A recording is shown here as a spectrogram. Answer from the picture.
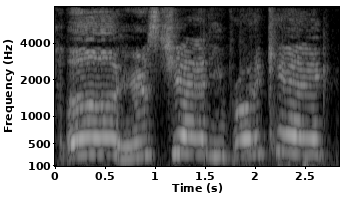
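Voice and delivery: high, excited American party voice; American teenager. Acted. Greeting Chad with the keg, high American teen whoop. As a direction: cheer loudly, dragging out the American vowels. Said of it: "I should sound like an American teenager".

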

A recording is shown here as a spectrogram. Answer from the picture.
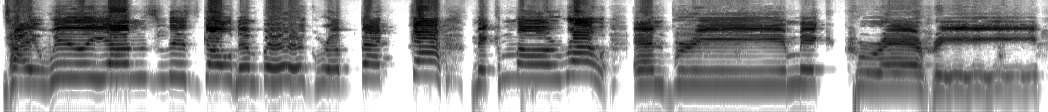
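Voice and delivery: slow, high, grand announcer read. Acted. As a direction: call out each name like a show host. Announcing patron names.

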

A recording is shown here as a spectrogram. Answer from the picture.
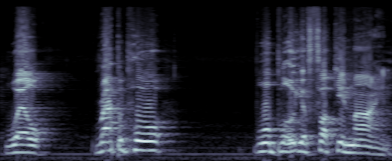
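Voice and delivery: imitating the host bragging about himself; hype-man boast. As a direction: announce it like a showman pumping the crowd. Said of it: "And he's like".

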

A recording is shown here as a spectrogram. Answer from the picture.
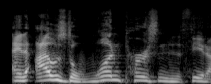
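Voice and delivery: ordinary delivery

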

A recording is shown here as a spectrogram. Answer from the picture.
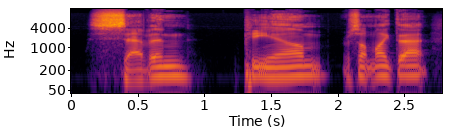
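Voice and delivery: usual speaking voice

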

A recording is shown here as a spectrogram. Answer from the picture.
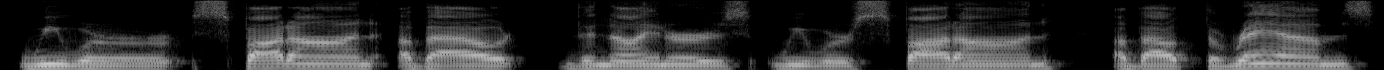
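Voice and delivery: slow, deliberate boast; slow emphatic boast. Acted. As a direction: savor each word slowly.

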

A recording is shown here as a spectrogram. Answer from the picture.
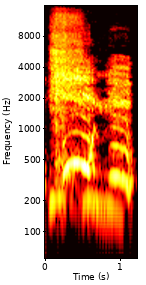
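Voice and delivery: high laugh. Real, not acted. Laughing after joke.

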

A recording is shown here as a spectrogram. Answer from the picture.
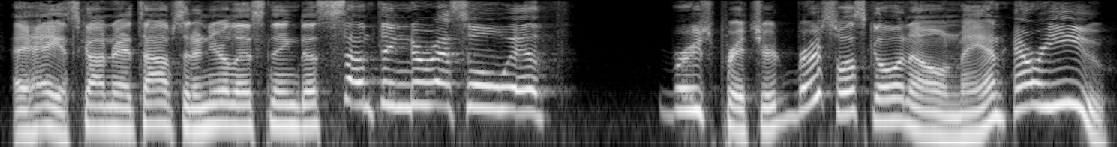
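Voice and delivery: rising, stretched-out podcast announcer; show host intro. Real, not acted. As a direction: launch the show with high, drawn-out flourishes. Opens the show.

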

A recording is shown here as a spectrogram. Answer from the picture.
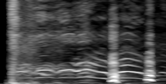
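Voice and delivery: helpless high laugh; high squealing laugh. Real, not acted. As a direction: burst of high-pitched laughter. Laughing at the kid's words.

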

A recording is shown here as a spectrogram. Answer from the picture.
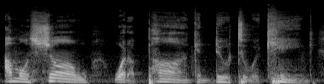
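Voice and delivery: low, soft mock-serious delivery; lightly voiced brooding hero; mock tough line. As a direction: parody the hero's dramatic line. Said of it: "he ruins the whole thing by saying".

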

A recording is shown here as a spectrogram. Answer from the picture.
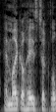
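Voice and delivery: normal talking voice

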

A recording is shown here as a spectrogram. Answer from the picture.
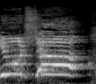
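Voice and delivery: high, loud yell; yelling at a chatty cohost; shout. Real, not acted. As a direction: shout it out in exasperation. Shouted outburst.

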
